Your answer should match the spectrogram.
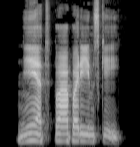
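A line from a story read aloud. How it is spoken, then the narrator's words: Shouting. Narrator (Russian): закричал Снейдер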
